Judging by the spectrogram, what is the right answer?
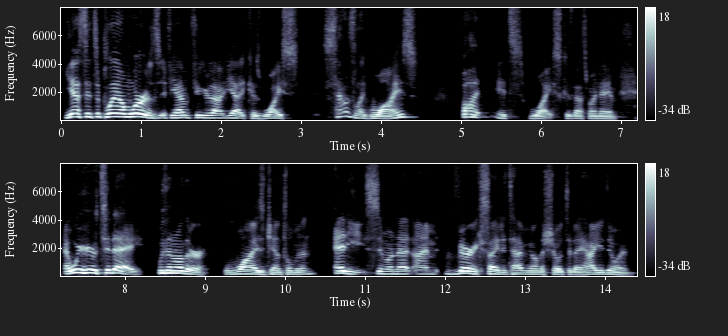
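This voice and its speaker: A man in his forties hosting a podcast interview, enthusiastic and animated as he introduces and questions his guest. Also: a little high, moderate pace. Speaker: podcast host.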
